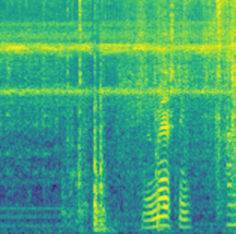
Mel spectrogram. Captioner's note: door closing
